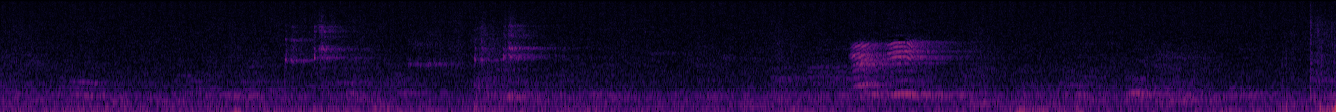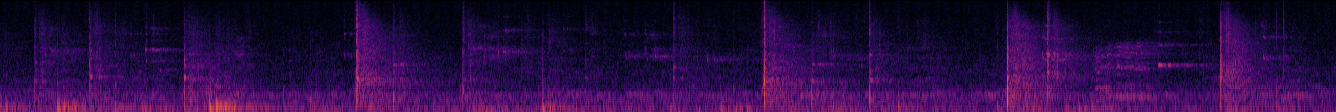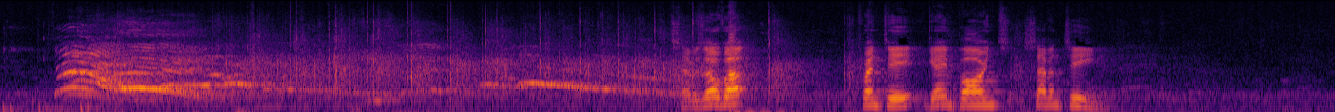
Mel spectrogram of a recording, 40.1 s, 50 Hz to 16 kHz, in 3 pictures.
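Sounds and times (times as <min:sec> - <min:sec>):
racket hitting shuttlecock: 0:13.0 - 0:24.3, 0:25.4 - 0:26.4
people shouting and cheering: 0:27.2 - 0:33.8.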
